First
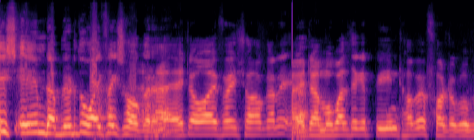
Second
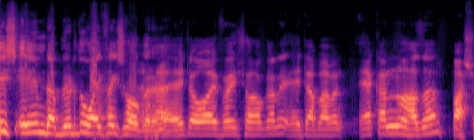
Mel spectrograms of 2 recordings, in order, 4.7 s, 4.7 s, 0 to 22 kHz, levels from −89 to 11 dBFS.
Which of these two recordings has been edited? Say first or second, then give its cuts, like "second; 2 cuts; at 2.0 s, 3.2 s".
first; 1 cut; at 2.9 s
